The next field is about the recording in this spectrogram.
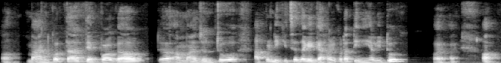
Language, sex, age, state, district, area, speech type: Assamese, male, 30-45, Assam, Dibrugarh, urban, spontaneous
